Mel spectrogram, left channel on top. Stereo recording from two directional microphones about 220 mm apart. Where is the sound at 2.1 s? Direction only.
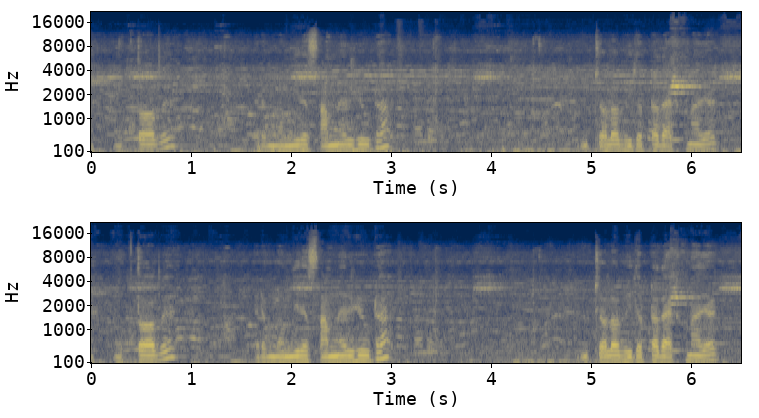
10° right (ahead or behind).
